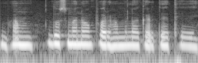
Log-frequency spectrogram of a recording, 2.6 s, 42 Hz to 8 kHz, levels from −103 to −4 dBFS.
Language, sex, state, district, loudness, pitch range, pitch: Hindi, male, Bihar, Vaishali, -15 LUFS, 180-195 Hz, 190 Hz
